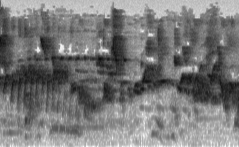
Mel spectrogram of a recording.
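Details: Loud contest song of a White-rumped shama from Tasikmalaya at an Indonesian murai batu competition arena: a rapid rattling trill that opens into sweeping whistled notes and rising slurs, with fainter birdsong in the background.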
